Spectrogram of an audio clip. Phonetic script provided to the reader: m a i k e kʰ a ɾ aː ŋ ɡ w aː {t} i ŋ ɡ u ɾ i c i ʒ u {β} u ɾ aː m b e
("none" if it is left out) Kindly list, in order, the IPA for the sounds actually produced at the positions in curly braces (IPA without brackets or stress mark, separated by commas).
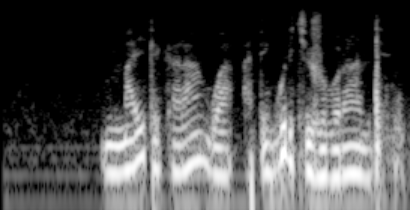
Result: t, β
